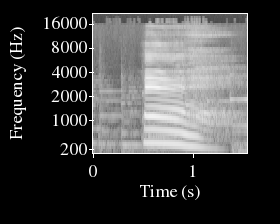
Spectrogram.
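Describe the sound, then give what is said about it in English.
A voice imitates a little bear cub's yawn: one drawn-out, loud voiced yawn that slides steadily downward in pitch and fades out. “Little Bear yawned,”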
